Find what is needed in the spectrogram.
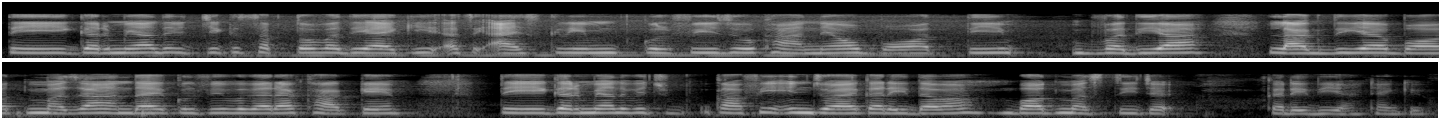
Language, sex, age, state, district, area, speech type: Punjabi, female, 18-30, Punjab, Amritsar, urban, spontaneous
